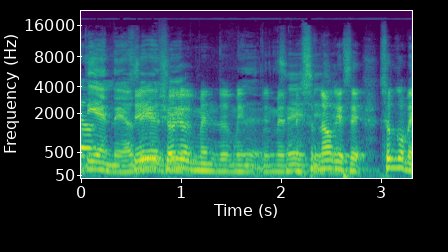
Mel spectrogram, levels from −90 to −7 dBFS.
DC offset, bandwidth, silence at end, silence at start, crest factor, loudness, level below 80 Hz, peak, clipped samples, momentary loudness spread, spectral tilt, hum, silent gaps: under 0.1%; 19 kHz; 0 s; 0 s; 16 dB; -18 LUFS; -40 dBFS; -2 dBFS; under 0.1%; 7 LU; -5 dB/octave; none; none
